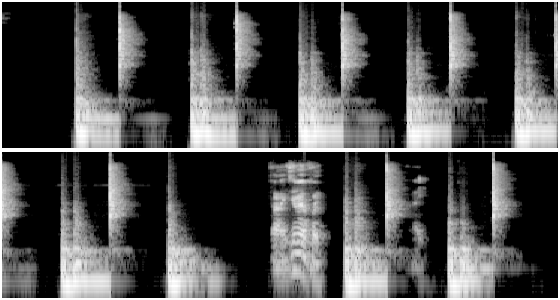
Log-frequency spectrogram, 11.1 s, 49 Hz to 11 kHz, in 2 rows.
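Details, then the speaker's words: Simulated with a drum at about 56 beats a minute: each first beat is doubled into two closely spaced hits, a split first heart sound, which is the differential of an S4. "un desdoblamiento del primer ruido cardiaco como se escucharon r4"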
